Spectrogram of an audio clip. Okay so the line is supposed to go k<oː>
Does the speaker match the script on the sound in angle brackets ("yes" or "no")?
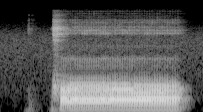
yes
